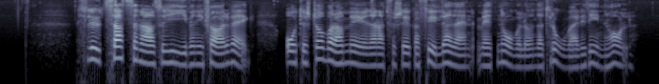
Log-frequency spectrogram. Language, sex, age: Swedish, female, 48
